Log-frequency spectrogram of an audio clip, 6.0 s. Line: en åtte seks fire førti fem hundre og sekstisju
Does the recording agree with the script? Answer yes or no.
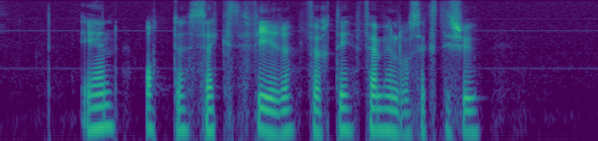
yes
